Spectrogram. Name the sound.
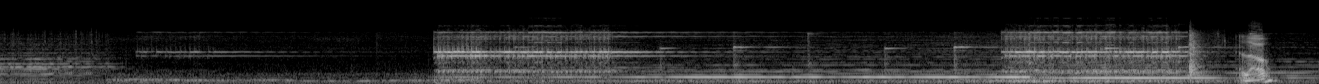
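telephone bell ringing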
